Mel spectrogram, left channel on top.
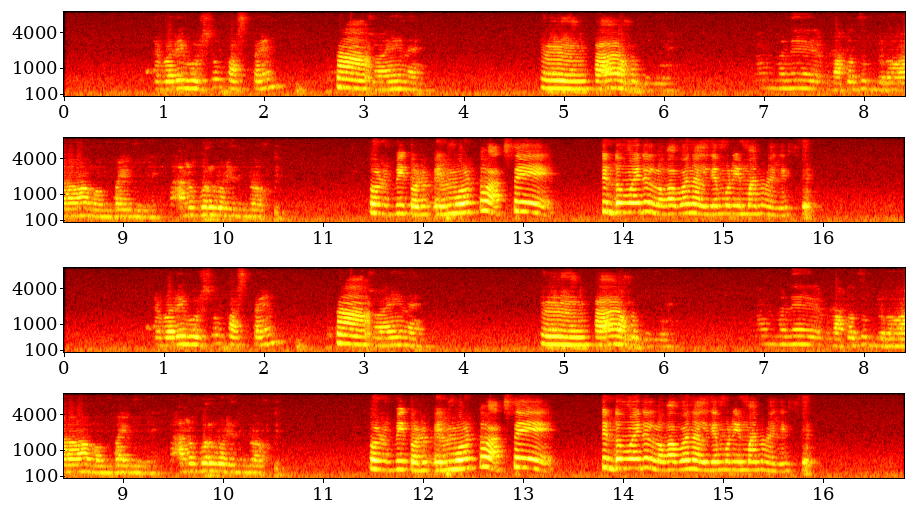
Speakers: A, on the left; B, on the right.
A: এবাৰেই ঘৰিছো ফাৰ্ষ টাইম
B: হা।
A: যোৱাই নাই
B: উম, ভাল
A: যোৱা মাহত বোলো একদম মানে মাথাটোো ৰঙা ৰঙা গম পাই ব আৰু এবাৰ কৰি দিম ৰ
B: কৰবি কৰবি মোৰতো আছেই কিন্তু মই এতিয়া লগাবই নালাগে মোৰ ইমান হৈ গৈছে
